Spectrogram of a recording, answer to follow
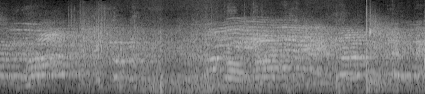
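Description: Many voices of a crowd talking and calling out at once, echoing in a gymnasium, with a few sharp thuds on the hardwood floor.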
